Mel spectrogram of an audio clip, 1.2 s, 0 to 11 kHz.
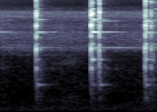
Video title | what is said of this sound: How To Make Fake Stone - [Part 2]. Adding Color | because it rings like that, you can hear it ring. That's when you know it's getting a good cure on it.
